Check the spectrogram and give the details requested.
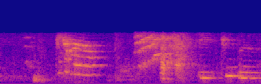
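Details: African grey parrot kept as a pet, playing peekaboo in a room: several drawn-out, meow-like harmonic squawks and chattering vocal phrases follow one another.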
